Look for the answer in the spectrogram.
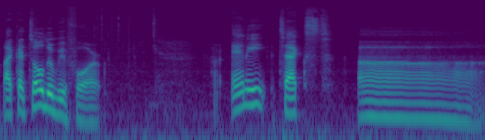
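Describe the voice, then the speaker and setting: A man from Brazil with a Brazilian Portuguese accent talks through a live software tutorial. His voice sits a little low, recorded close and dry in a studio. He fills pauses with "uh" and often restarts mid-sentence. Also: very animated, clean tone, no echo. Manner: explains step by step with frequent "uh" and restarts. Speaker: engine evangelist giving a demo. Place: indoor studio.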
